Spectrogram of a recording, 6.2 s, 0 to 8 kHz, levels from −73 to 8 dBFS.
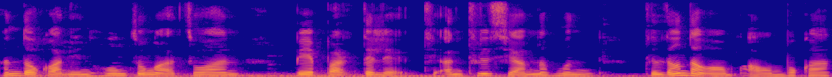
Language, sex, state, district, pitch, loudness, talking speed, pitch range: Mizo, female, Mizoram, Aizawl, 165 Hz, -19 LUFS, 190 wpm, 145-175 Hz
